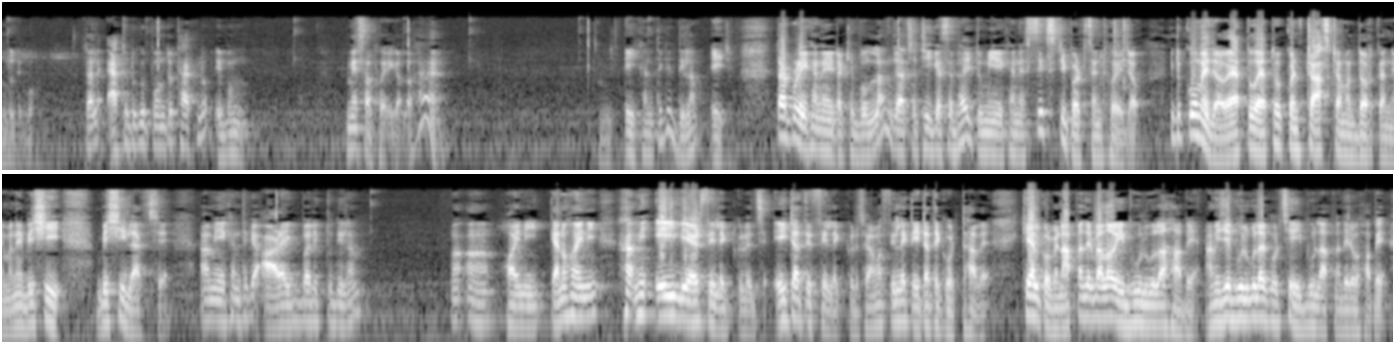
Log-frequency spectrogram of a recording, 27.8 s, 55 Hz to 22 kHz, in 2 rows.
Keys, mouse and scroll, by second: 16.6-20.1 drag, 23.6-27.8 drag.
